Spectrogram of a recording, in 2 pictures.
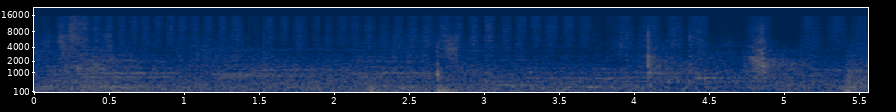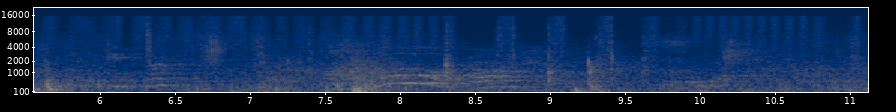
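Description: Rubbing and scuffing noises with a few light knocks, over faint background chatter in a large indoor hall.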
